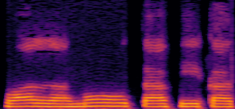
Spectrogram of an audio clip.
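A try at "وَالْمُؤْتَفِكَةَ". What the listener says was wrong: Jangan wala. Wal. Wal. Mu. Wal.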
